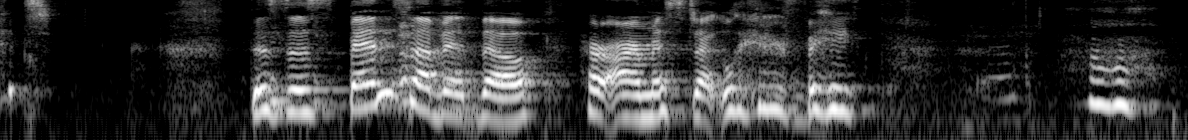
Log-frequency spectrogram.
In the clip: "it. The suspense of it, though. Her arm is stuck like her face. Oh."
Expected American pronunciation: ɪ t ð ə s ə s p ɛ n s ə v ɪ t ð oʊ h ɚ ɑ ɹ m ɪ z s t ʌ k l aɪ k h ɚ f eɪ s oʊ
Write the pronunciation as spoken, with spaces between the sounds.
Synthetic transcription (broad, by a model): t ð ə s ə s p ɛ n s ə v ɪ t ð oʊ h ɚ ɑ ɹ m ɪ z s t ʌ k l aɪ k h ɚ f eɪ θ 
